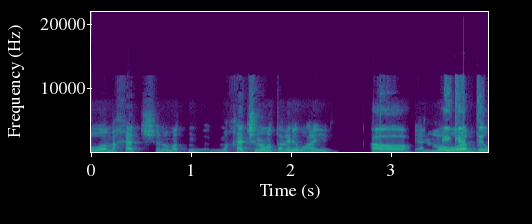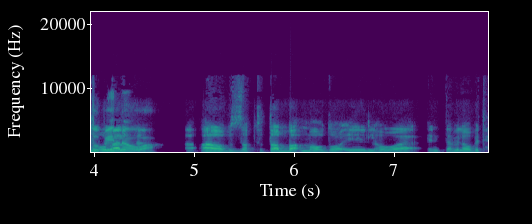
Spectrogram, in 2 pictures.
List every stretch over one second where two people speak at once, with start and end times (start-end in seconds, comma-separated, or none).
3.2-4.6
